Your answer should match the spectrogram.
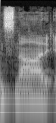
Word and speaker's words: Snod: My name is Ryan Snod. It rhymes with odd, and you're listening or watching the Rhymes with Odd podcast.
